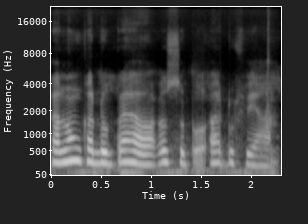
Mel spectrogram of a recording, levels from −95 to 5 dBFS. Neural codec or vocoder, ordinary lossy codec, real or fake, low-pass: codec, 44.1 kHz, 7.8 kbps, DAC; none; fake; none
